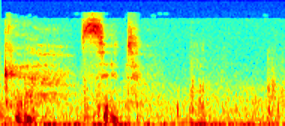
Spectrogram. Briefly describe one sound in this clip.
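A woman speaks softly and briefly.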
